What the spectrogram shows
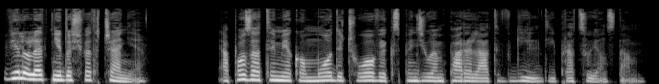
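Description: A man's voice: fairly high pitch, normal speed, no echo, studio quality, lightly acted. A woman voicing a sly, chatty older male pawnshop owner who talks in a slightly raised, boastful way.

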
